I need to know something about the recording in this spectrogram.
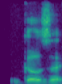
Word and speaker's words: Gose: Gose is how Gose is supposed to be pronounced.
